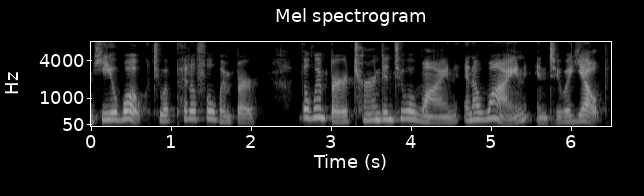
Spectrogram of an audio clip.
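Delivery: ordinary delivery, nothing marked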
